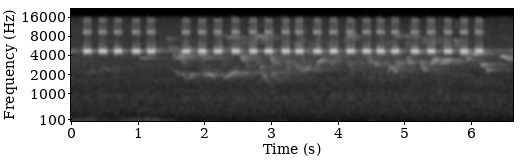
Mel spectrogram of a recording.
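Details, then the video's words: Cricket or grasshopper recorded in the Nagyerdő forest of Debrecen, Hungary: short, high, buzzy pulsed chirps about three per second, with a brief pause near the start, over faint whistled birdsong and a low rumble early on. "Tücsök vagy szöcske? - Hangfelvétel a debreceni Nagyerdőben"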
